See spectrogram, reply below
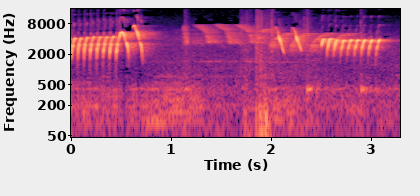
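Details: Canary singing during song training, calling another canary to sing; a quick chirping trill opens, followed by softer slurred swoops and scattered notes, then a bright fast trill of repeated notes returns.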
